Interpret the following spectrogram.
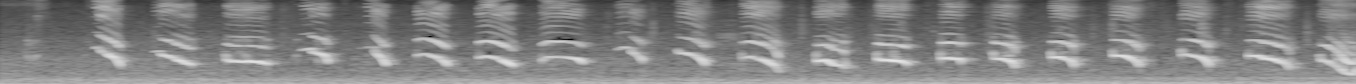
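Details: Chihuahua-Papillon mix dog whining in a steady series of high, falling yips, about three per second, each a short bent squeal with bright overtones, continuing without pause over faint low room hum.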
